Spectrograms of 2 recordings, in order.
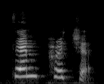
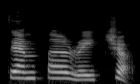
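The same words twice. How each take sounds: First: TEMPERATURE shortened to tem-pruh-cher; silent E. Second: TEMPERATURE drawn out slowly as tem-per-ay-cher; four slow full syllables in TEMPERATURE, tem-per-ay-cher; spelling pronunciation. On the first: Teacher repeats the correct way, TEMPERATURE as tem-pruh-cher. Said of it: "The E is silent". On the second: Teacher repeats the mistake, TEMPERATURE slowly as tem-per-ay-cher. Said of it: "Well, that's wrong". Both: Shown as a demonstration.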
